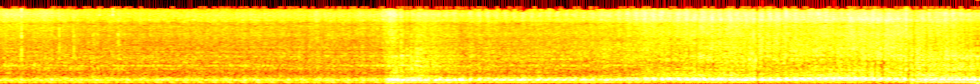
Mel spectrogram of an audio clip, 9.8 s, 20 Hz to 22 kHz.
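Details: 1965 Ford Mustang with 2150 carburetor; engine catches after about four seconds, then idles with an uneven, lumpy beat and wavering speed, rough idle with cause not yet pinned down.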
